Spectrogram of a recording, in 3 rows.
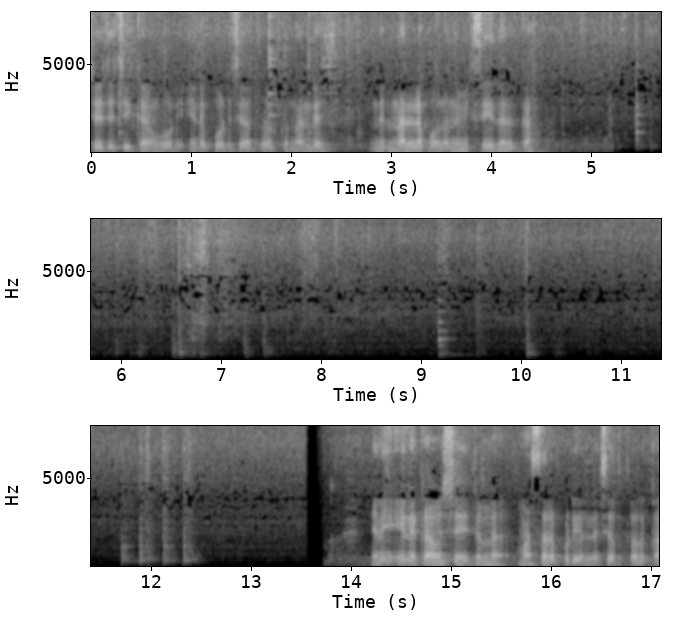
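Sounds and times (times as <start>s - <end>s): spatula scraping and knocking pot: 0.0s - 3.0s, 4.3s - 8.2s, 9.2s - 10.3s
food sizzling in a pot: 0.0s - 15.4s.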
